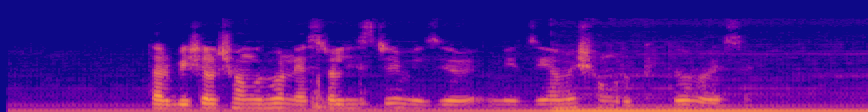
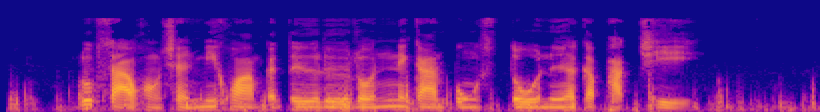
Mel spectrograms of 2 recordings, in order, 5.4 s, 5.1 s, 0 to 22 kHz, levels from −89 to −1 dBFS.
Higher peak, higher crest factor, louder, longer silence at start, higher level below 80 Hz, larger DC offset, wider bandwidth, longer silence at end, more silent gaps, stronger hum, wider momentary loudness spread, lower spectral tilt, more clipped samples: second, -10 dBFS vs -2 dBFS; about the same, 20 dB vs 22 dB; second, -31 LUFS vs -23 LUFS; about the same, 0.05 s vs 0.05 s; first, -34 dBFS vs -48 dBFS; neither; about the same, 10.5 kHz vs 11.5 kHz; about the same, 0 s vs 0.05 s; neither; first, 50 Hz at -40 dBFS vs none; first, 23 LU vs 19 LU; about the same, -6 dB/octave vs -6.5 dB/octave; neither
